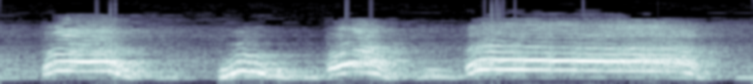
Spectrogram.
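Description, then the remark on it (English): A horrible, loud scream: three short arching cries in quick succession, then one long sustained high-pitched shriek that holds steady before cutting off. “That scream! It was horrible!”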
